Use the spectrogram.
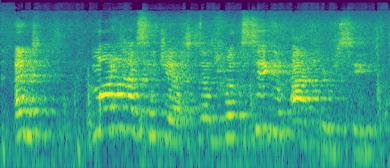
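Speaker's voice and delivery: ordinary talk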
